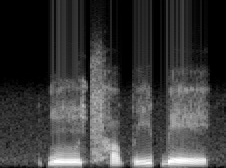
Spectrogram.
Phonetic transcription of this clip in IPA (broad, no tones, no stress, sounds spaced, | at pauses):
ɓ ũ t͡sʰ ɒ p i ɓ e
